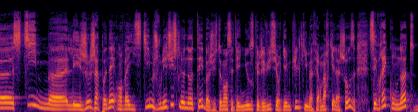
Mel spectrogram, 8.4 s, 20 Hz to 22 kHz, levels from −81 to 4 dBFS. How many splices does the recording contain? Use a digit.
0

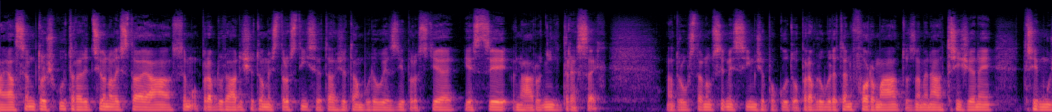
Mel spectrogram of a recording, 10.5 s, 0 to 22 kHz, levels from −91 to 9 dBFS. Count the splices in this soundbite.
1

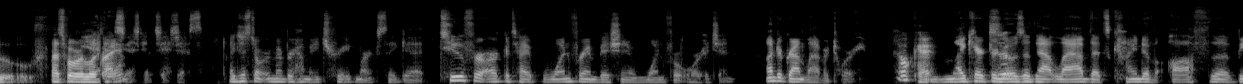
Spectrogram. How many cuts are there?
3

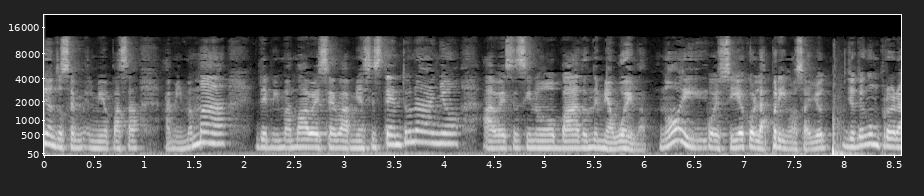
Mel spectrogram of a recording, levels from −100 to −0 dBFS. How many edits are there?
1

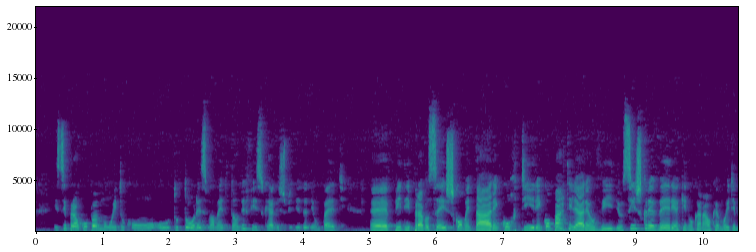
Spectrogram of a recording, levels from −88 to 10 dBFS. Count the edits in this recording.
1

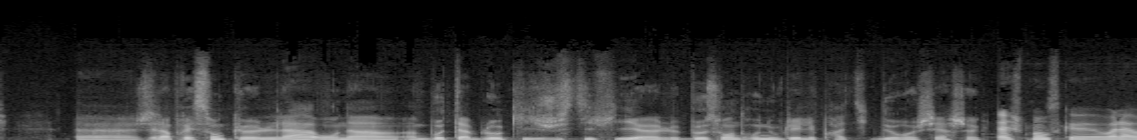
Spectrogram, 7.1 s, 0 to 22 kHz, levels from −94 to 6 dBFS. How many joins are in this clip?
1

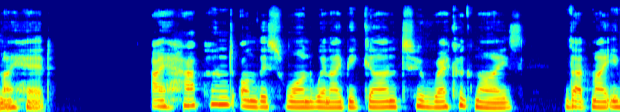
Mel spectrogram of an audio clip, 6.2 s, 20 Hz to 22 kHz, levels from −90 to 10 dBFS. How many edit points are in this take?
0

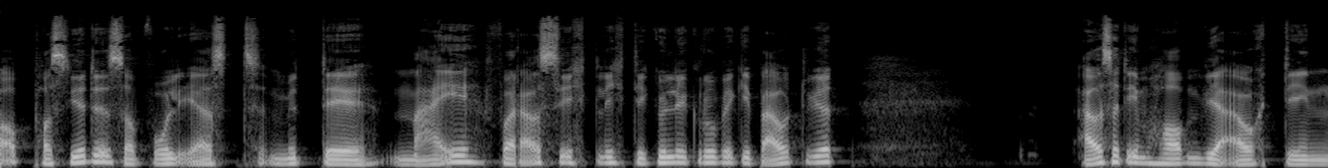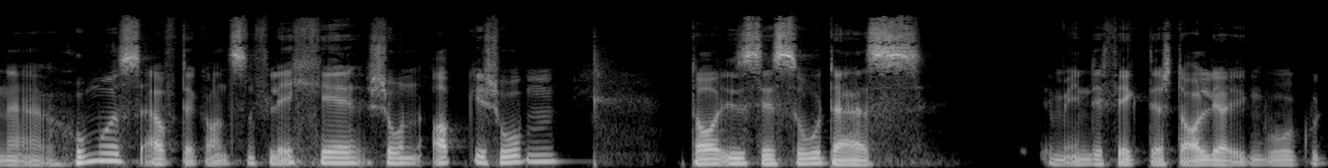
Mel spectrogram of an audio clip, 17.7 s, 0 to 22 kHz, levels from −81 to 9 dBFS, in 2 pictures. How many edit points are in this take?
0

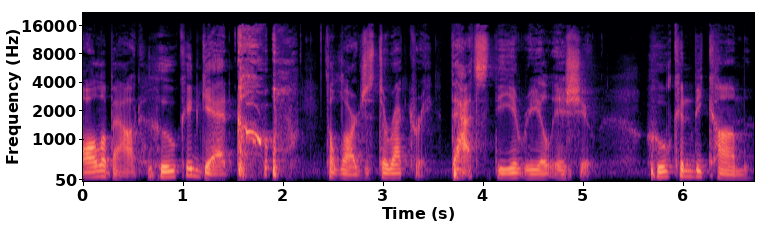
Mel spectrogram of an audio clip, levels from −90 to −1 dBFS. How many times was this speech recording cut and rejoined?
1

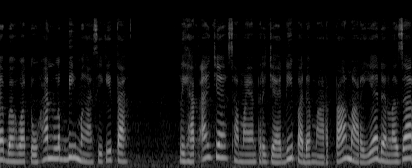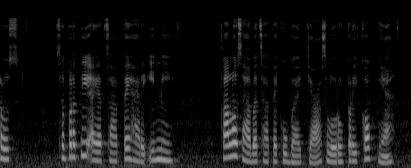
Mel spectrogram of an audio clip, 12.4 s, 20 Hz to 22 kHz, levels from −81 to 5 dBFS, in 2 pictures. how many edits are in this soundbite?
0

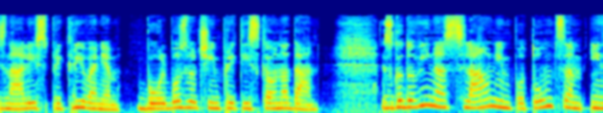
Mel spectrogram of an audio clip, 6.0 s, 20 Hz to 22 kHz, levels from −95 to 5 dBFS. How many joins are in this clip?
0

